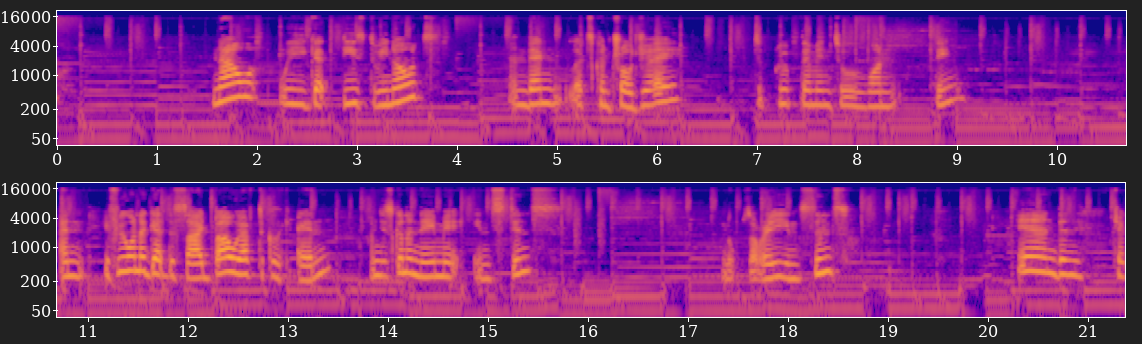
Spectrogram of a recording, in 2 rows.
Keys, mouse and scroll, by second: 4.9 ctrl+j, 6.6 n.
